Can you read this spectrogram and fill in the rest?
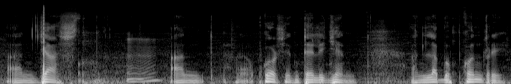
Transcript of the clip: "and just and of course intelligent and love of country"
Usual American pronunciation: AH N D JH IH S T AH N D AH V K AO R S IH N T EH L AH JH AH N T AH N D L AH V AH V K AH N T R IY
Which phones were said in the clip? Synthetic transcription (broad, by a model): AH N JH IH S T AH N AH F K AO R S IH N T EH L AH JH AH N T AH N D L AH B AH P K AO N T R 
